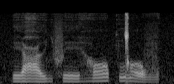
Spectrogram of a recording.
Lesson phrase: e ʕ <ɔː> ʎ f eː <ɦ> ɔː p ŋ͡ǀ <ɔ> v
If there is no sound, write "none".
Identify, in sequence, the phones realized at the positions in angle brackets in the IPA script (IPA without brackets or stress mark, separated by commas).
əː, ɦ, ɔ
